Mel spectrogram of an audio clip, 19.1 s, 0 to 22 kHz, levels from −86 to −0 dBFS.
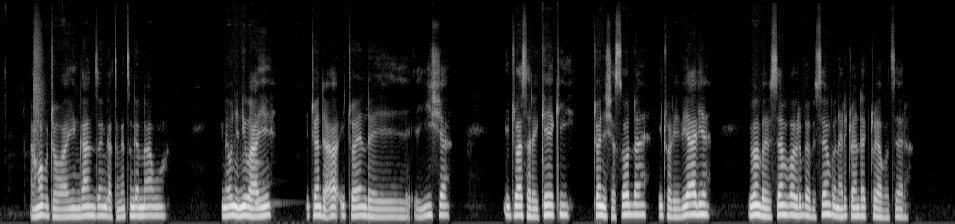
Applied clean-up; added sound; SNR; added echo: none; Bowed string instrument + Snare drum; 19 dB; none.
